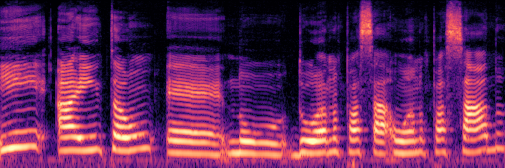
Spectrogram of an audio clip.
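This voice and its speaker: A high-pitched woman with a Minas Gerais accent, on a very clean recording with a silent background. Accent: drawling mineiro. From Minas Gerais, Triângulo Mineiro (Brazil). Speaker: agronomist and cattle rancher. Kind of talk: podcast interview. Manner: casual, chatty.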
